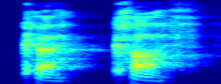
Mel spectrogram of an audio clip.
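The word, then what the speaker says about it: כף: With the dagesh or the dot, it's just a K sound, kaf.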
